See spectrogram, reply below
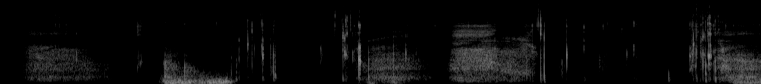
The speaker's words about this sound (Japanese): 優しく噛むだけですからね。ほら、こんな風に。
